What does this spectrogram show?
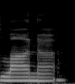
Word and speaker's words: Lana: "My name's Lana," she said. She pronounced it like Lorner, American as fast food.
